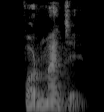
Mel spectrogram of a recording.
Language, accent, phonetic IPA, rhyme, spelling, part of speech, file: Catalan, Valencia, [foɾˈma.d͡ʒe], -adʒe, formatge, noun, LL-Q7026 (cat)-formatge.wav
- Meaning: cheese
